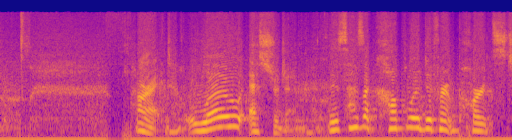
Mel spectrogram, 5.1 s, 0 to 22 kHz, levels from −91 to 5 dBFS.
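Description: Speech runs with a harsh, buzzy distortion from start to finish, most likely a stuck bit in the converter or data line, forcing a fixed step of about -20 dBFS onto many samples. On a waveform, pauses show noise instead of silence. A spectrogram shows broadband noise spread across all frequencies, even between phrases.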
